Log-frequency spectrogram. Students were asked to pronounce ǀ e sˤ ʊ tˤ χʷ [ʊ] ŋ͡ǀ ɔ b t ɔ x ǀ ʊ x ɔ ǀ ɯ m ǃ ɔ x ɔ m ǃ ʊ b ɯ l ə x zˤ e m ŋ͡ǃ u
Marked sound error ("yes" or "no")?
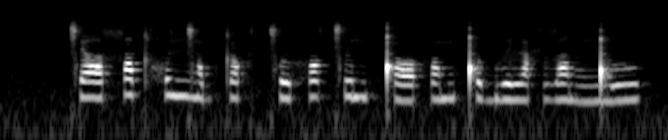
yes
